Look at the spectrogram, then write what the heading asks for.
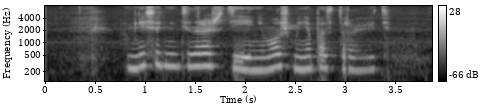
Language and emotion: Russian, positive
